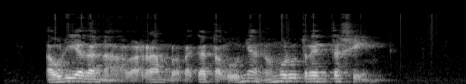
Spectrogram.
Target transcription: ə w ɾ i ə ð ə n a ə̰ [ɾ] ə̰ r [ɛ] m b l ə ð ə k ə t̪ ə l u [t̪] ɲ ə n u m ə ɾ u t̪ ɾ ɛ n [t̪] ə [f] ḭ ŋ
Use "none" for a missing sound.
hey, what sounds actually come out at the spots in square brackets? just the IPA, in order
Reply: l, a, none, t̪, s

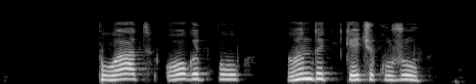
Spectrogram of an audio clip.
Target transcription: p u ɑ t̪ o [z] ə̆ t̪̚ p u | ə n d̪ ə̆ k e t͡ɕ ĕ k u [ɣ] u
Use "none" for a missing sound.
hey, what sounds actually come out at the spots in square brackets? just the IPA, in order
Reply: ɣ, ʒ

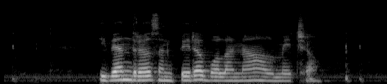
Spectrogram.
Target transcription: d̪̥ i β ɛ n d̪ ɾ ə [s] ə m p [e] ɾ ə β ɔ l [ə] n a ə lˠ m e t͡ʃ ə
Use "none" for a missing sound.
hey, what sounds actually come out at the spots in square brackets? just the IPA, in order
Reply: z, e, ə

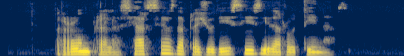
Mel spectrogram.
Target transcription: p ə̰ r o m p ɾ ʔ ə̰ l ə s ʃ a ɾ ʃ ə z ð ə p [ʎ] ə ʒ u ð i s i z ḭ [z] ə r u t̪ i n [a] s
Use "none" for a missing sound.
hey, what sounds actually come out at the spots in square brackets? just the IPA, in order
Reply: ɾ, ð, ə

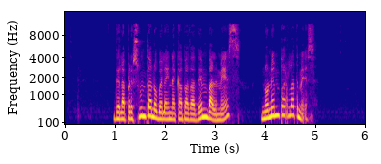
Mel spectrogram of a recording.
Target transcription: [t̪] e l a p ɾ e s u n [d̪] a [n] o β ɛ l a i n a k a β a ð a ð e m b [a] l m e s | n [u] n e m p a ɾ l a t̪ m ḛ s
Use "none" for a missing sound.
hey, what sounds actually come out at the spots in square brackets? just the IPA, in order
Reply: d̪, t̪, n, a, o

